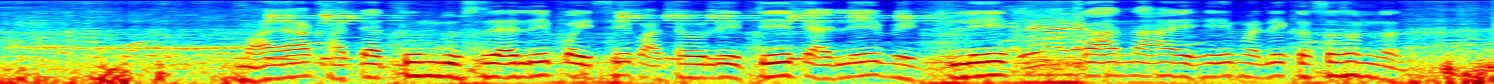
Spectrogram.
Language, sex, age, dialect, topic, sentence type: Marathi, male, 25-30, Varhadi, banking, question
